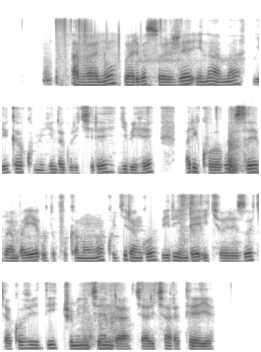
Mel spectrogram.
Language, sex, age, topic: Kinyarwanda, male, 18-24, government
